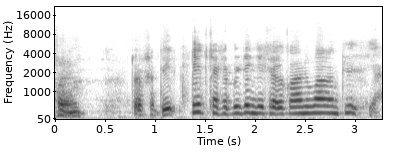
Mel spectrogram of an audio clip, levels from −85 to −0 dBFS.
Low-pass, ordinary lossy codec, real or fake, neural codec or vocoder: 14.4 kHz; none; fake; codec, 32 kHz, 1.9 kbps, SNAC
